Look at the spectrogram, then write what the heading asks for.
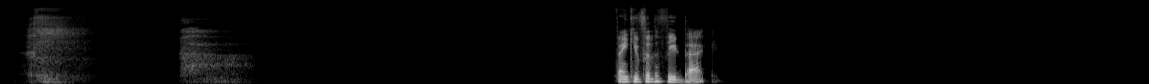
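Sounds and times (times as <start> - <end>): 
person taking a little breath: 1.8 - 2.7
speech: 6.2 - 7.2.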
